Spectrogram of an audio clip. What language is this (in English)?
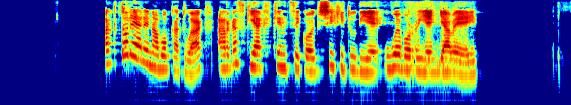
Basque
